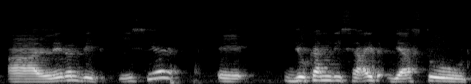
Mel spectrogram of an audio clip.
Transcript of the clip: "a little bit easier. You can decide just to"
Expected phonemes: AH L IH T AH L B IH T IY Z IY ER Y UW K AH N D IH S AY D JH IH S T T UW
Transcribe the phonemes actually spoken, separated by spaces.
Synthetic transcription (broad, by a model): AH L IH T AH L B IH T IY S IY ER Y UW K AH N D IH S AY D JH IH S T T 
